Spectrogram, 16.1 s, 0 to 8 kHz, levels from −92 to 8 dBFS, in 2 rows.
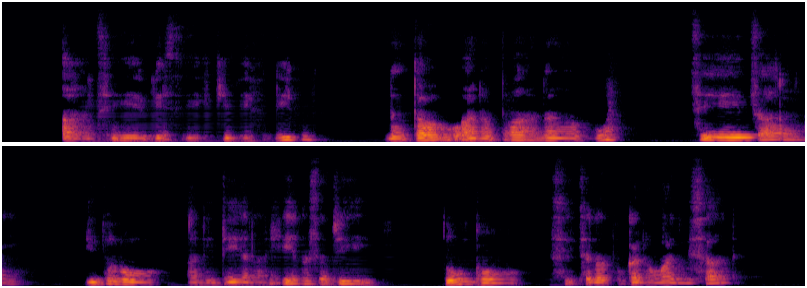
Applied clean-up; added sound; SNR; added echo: neural mask model DeepFilterNet 3.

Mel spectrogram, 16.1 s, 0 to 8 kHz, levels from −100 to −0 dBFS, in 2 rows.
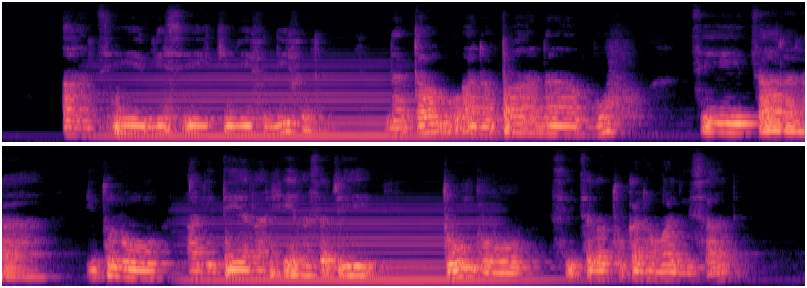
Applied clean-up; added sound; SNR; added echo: none; Bowed string instrument; 17 dB; reverberation time 0.5 s.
